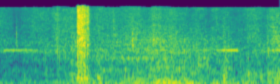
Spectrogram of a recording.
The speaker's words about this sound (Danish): Rundt om os farer civile afghanere i deres ramponerede bil i høj fart forbi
